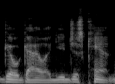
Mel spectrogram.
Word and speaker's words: Gil-galad: talking about this poem I say gil-galad because it's very clear from the meter you have to read it gil-galad you just can't not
